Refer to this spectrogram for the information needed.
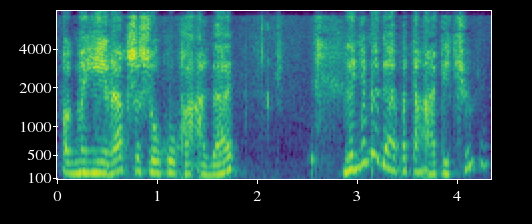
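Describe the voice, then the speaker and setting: A woman playing a spirited, outspoken young working student in a Filipino drama, brisk and frank with advice. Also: medium pitch, sing-song, a little hiss or hum, close to an everyday voice. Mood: blunt. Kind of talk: Filipino radio drama acting.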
